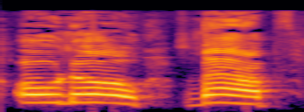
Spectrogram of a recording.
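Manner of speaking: loud, high mock cry; hammed-up wail of loss; mock dismay. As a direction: call out in pretend horror. Acts out losing the map.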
